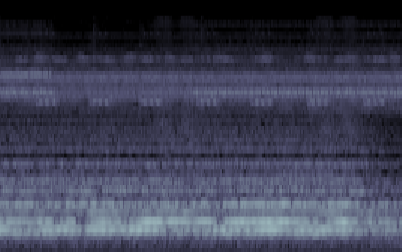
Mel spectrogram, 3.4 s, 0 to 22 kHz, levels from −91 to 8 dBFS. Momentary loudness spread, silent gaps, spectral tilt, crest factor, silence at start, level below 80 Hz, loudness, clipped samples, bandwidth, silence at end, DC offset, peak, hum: 4 LU; none; -2 dB/octave; 14 dB; 0 s; -84 dBFS; -29 LUFS; under 0.1%; 15.5 kHz; 0 s; under 0.1%; -16 dBFS; none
